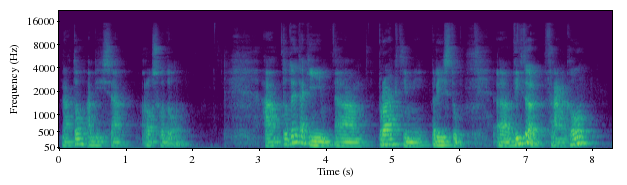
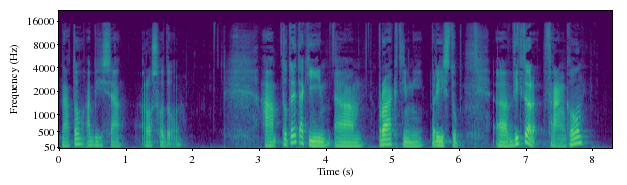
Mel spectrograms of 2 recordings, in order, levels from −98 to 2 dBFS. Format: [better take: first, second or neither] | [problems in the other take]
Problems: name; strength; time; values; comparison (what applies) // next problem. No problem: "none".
second | room echo; noticeable; dies away in 0.8 s // off-mic speech; far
